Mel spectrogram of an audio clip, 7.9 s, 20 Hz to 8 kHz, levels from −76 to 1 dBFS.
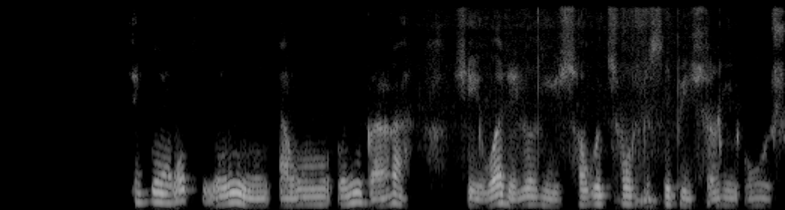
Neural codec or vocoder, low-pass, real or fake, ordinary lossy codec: codec, 24 kHz, 6 kbps, HILCodec; 7.2 kHz; fake; none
